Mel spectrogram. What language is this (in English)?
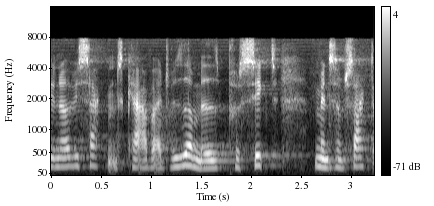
Danish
